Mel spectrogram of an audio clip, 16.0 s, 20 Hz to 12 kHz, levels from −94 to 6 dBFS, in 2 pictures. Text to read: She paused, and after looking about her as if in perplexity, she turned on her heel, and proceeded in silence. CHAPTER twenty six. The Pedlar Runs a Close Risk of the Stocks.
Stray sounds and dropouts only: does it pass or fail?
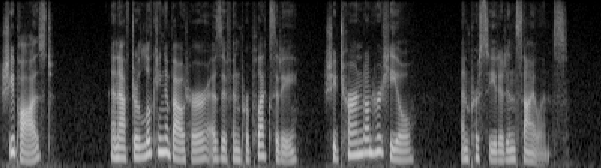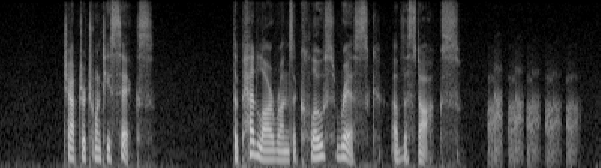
fail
